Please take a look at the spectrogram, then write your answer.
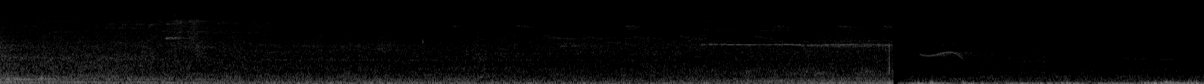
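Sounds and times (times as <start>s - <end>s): high bird chirps: 4.5s - 9.7s
whistled bird call: 5.6s - 9.8s.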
